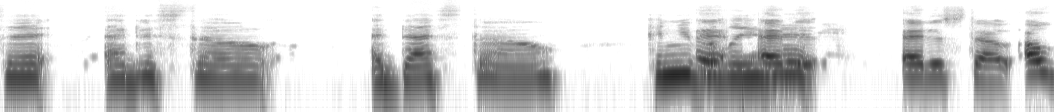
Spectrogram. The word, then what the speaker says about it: Edisto: You mean where she corrected how you pronounce it? Edisto.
